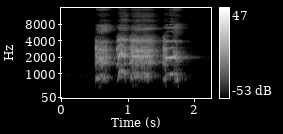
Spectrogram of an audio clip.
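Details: Crow of a red junglefowl heard while trapping, 20 January 2023: three strained, raspy sections, the middle one longest, ending in a short falling tail. No other sounds are clear.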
